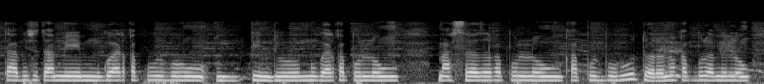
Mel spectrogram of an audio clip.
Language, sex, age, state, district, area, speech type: Assamese, female, 45-60, Assam, Barpeta, rural, spontaneous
